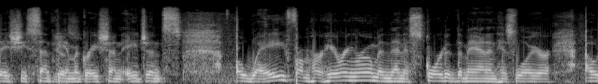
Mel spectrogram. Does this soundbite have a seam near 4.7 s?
yes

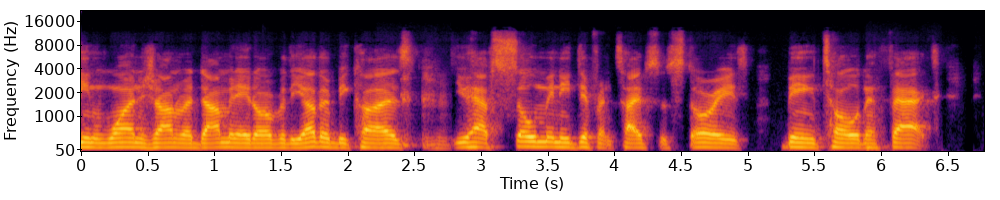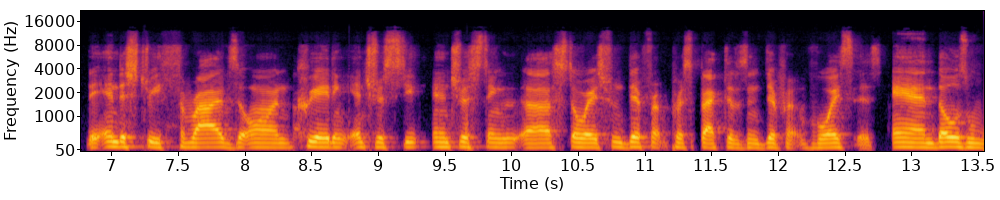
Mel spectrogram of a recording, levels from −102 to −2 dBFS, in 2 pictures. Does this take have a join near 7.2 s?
no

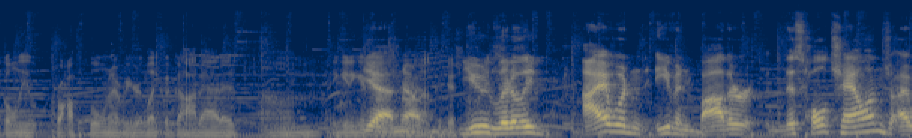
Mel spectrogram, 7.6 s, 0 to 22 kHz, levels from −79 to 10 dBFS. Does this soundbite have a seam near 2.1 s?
no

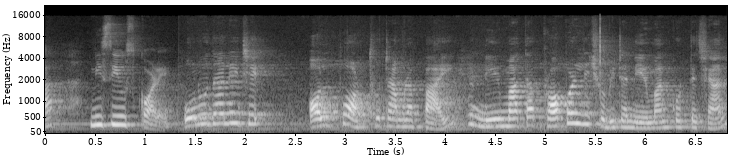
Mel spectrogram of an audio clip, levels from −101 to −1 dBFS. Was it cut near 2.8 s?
no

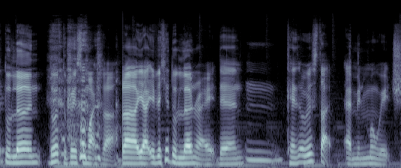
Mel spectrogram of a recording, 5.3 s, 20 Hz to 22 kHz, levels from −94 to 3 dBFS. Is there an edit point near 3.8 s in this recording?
no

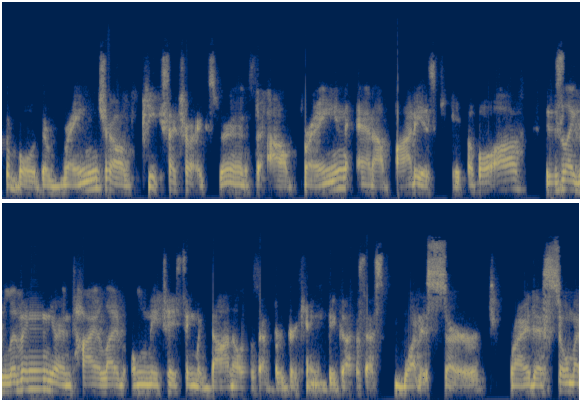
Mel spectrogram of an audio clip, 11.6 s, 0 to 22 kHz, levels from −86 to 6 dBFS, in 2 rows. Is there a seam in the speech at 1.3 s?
yes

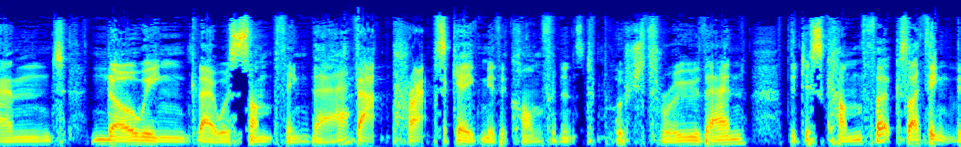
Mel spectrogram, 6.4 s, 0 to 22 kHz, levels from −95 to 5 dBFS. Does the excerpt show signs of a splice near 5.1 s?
no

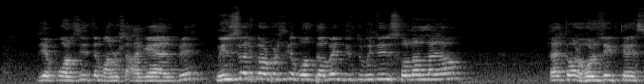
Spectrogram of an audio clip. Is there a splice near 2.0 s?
yes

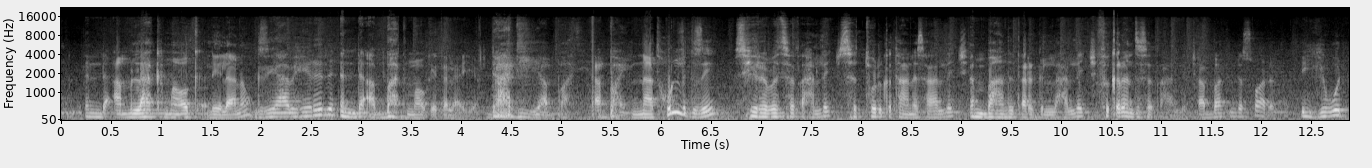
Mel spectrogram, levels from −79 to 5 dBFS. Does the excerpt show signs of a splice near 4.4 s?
no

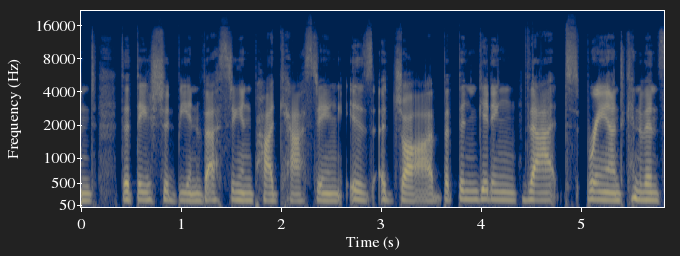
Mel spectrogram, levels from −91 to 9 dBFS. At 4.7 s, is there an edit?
yes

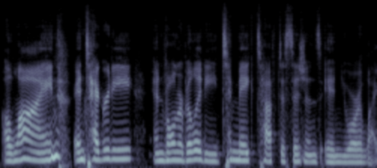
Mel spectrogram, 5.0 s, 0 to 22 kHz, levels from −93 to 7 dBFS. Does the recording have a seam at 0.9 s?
yes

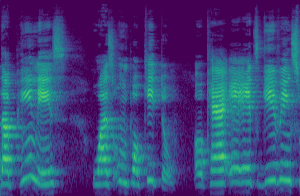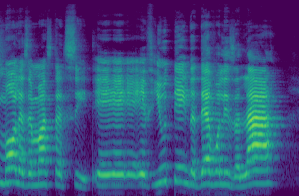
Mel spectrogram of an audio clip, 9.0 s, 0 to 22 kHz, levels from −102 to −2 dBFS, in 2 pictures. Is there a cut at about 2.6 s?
no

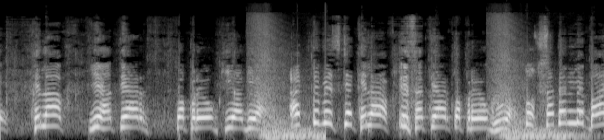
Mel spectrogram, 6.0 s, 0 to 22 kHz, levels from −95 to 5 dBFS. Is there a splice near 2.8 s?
yes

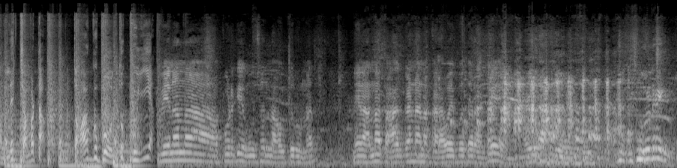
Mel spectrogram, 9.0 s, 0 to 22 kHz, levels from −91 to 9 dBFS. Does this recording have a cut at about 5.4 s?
no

